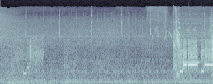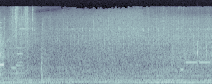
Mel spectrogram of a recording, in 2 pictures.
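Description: Tank treads clank and grind over a dirt track.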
